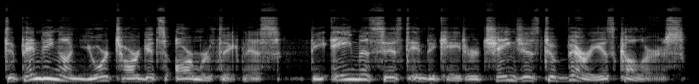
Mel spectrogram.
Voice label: tutorial tank arcade first target crosshairs, english; War Thunder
